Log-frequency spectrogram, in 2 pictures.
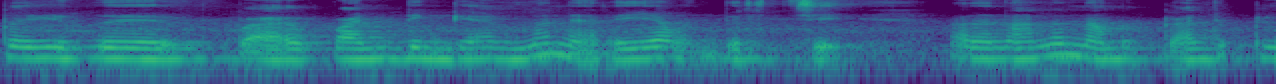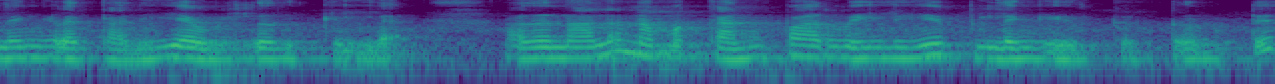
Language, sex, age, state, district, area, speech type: Tamil, female, 60+, Tamil Nadu, Salem, rural, spontaneous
